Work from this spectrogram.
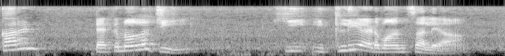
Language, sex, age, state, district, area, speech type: Goan Konkani, male, 30-45, Goa, Salcete, urban, spontaneous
